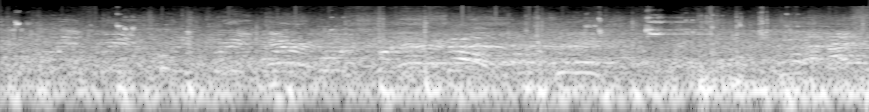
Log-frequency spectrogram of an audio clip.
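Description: Live college basketball game sound in an arena: a ball bouncing and short sneaker squeaks on the court over crowd voices.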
